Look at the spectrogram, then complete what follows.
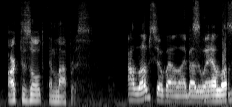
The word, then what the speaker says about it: Silvally: I love Silvally, by the way.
